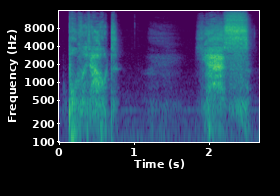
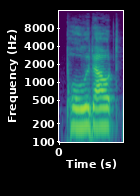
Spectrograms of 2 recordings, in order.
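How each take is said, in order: First: Whispered, barely there; tense whisper. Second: Said in the usual way. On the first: Acted. Teacher whispers the careful pull to the class. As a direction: breathe the words out in suspense. Tense moment pulling the thorn. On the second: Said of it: "let's carefully pull out".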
